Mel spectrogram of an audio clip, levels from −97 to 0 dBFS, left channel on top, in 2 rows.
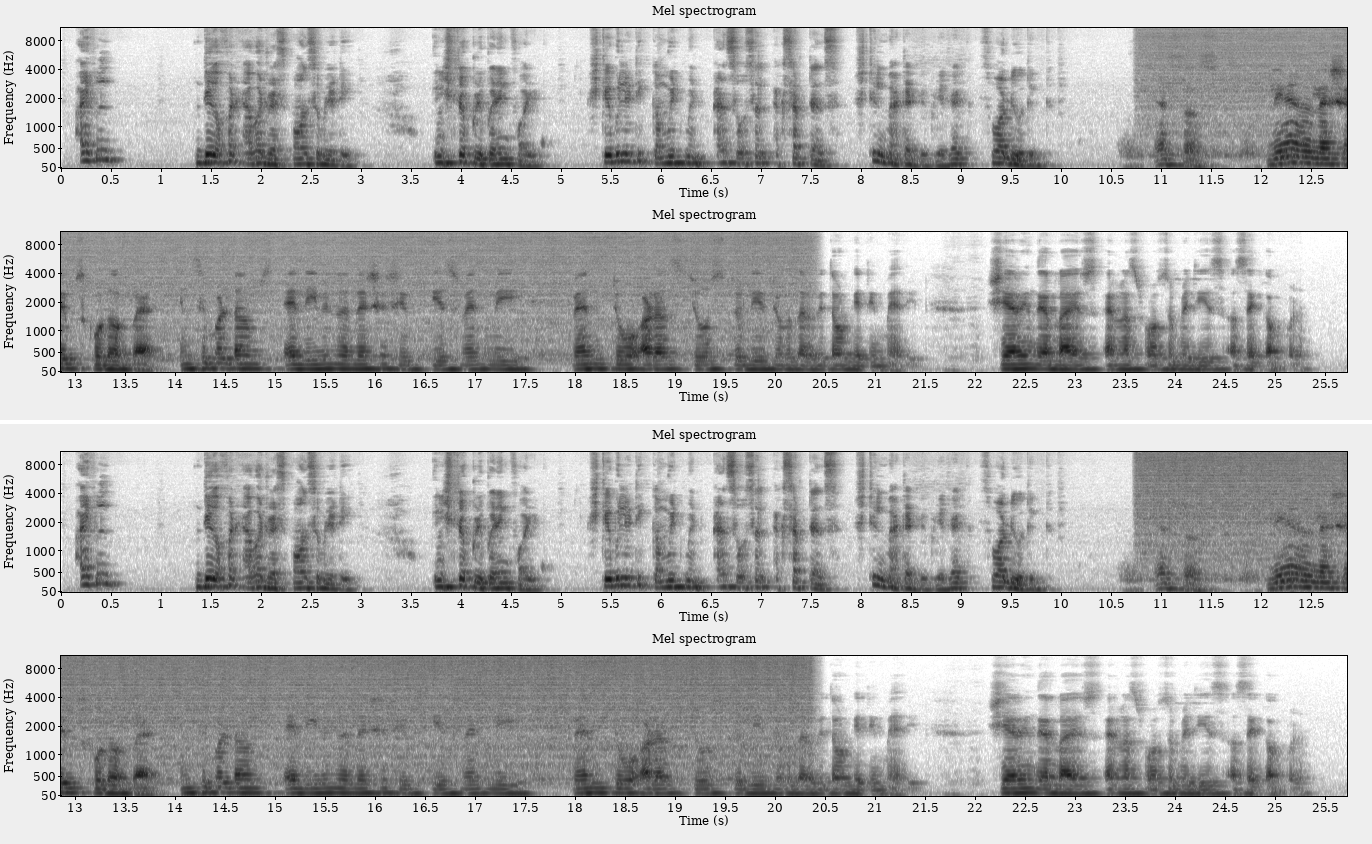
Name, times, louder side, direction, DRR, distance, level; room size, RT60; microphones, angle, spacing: voice 1, 0.1-0.6 1.3-2.9 3.7-4.8 5.3-9.0 9.3-9.8, equal, 10° right, 1.6 m, -21 dB
voice 2, 10.6-17.5 18.0-21.4 22.2-25.3, left 2 dB, 45° left, 2.5 m, -21 dB
sound 1, 10.7-20.4, right 7 dB, 45° right, 4.3 m, -29 dB
16.0 x 5.7 x 2.4 m
head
